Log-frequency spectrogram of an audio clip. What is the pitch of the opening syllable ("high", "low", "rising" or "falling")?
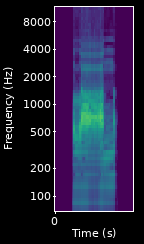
rising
